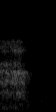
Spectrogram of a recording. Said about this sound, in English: I got to yawn real quick. Sorry.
